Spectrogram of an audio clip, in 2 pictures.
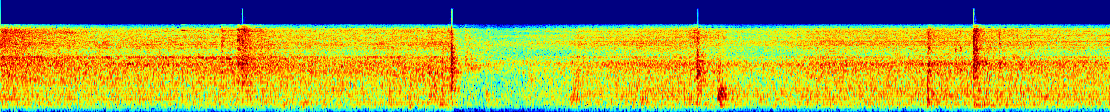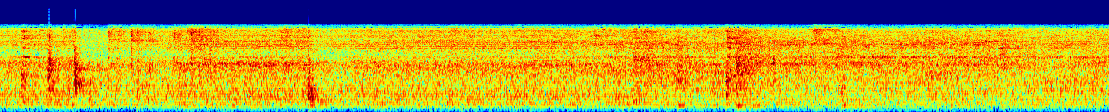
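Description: Factory packing-line machinery running with a steady din, broken by sharp, irregular clacks from the mechanism every second or two.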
